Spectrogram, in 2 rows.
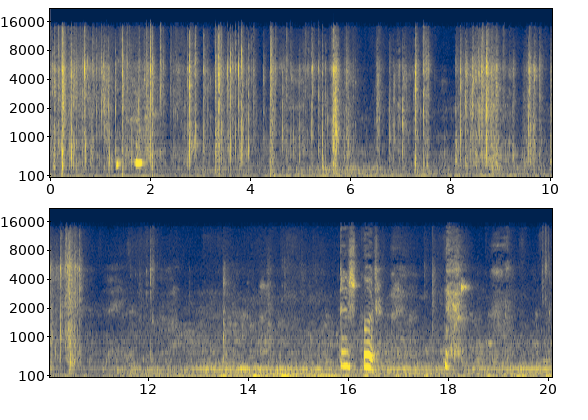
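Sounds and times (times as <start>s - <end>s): plastic wrapper crinkling: 0.0s - 10.8s.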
